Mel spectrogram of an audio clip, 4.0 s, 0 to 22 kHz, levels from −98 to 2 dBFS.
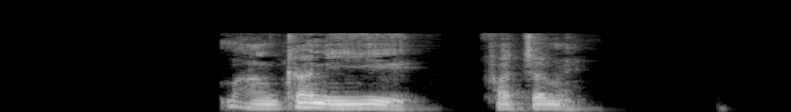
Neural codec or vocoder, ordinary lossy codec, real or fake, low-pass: none; MP3, 64 kbps; real; 7.2 kHz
